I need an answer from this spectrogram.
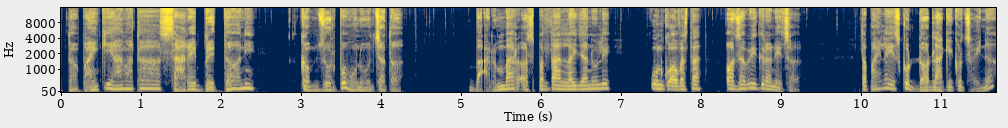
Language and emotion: Nepali, fearful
